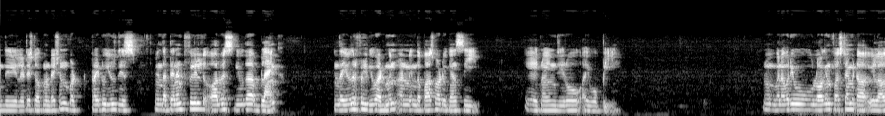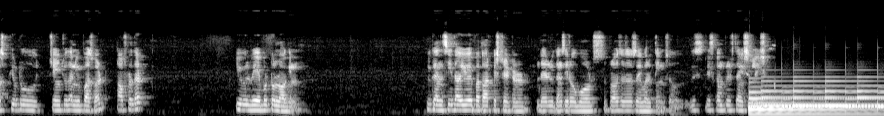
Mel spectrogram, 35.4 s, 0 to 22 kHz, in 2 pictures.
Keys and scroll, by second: 1.0 space, 2.1-6.2 typing, 7.7 space, 8.7 space, 9.5 space, 11.2 space, 12.2 space, 15.0 space, 15.8 space.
